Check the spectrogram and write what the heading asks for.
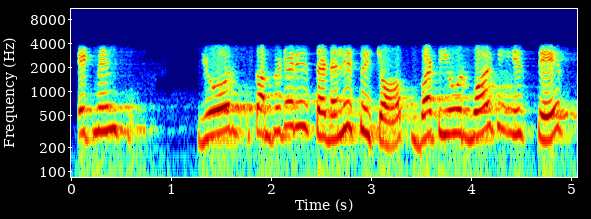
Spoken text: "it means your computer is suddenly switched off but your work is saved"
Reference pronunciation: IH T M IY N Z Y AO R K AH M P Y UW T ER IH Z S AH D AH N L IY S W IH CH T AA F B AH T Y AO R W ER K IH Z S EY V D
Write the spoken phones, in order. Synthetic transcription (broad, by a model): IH T M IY N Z Y AO R K AH M P Y UW T ER IH Z S AH D AH N L IY S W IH CH AA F B AH T Y AO R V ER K IH Z S EY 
